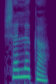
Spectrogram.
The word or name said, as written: ಶ್ಲಾಘಿ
